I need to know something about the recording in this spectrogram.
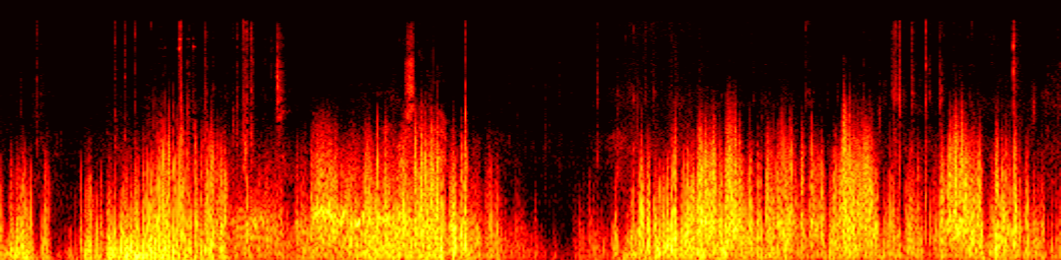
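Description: Wind buffeting a phone microphone in gusts, dropping away briefly about five and a half seconds in.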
